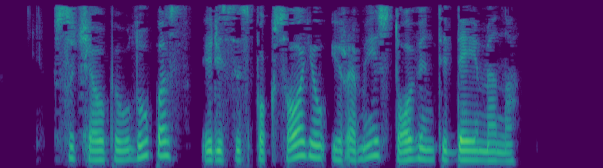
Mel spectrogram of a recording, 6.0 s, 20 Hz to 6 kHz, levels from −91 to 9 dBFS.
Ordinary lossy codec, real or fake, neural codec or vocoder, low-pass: MP3, 24 kbps; real; none; 5.4 kHz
